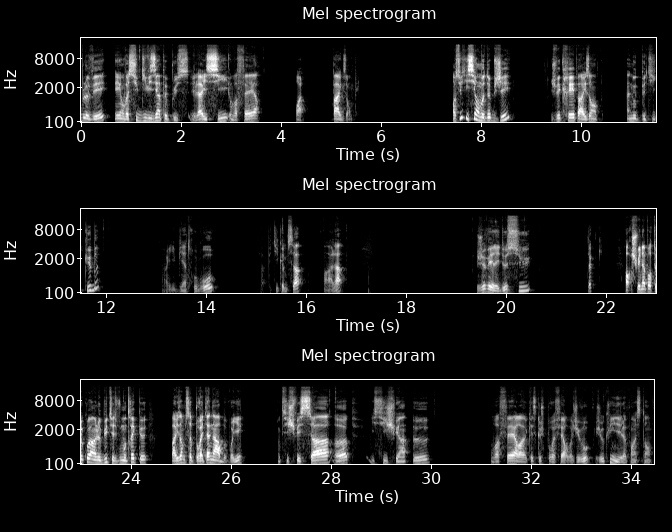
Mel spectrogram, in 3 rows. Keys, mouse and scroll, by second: 0.0 w, 3.1 click, 4.8-7.2 middle drag, 5.1-5.6 scroll down 1, 7.0 Tab, 7.3 middle click, 8.6-10.6 middle drag, 10.3 shift+a, 13.4 s, 14.3 s, 16.3-21.3 middle drag, 21.3 Tab, 22.0-23.7 right drag, 23.7 e, 26.9 e, 28.1 click, 28.7 e, 30.2 click, 33.2 e.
